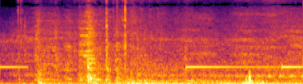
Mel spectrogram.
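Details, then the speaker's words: Old Tahoe being cranked: uneven cranking with scattered clunks and a thin tone over the starter. The owner doesn't know what the peculiar noise is. "don't know what that noise is. That's starting to be a little bit peculiar."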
